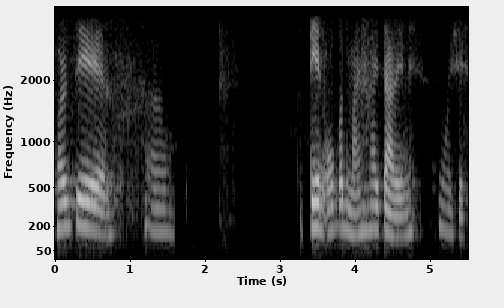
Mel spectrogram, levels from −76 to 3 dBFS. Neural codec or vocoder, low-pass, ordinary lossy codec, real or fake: none; 3.6 kHz; none; real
